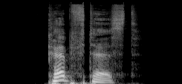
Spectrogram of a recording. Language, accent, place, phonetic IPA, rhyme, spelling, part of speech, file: German, Germany, Berlin, [ˈkœp͡ftəst], -œp͡ftəst, köpftest, verb, De-köpftest.ogg
- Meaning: inflection of köpfen: 1. second-person singular preterite 2. second-person singular subjunctive II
